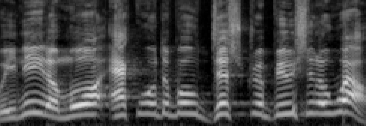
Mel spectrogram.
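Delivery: very loud, very high pitched, declaiming voice. Reading the next line into his microphone: saying it real loud. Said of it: "I'm going to say the next line real loud".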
